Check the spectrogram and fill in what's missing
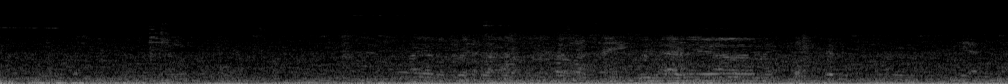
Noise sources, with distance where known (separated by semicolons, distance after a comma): person or small group talking, near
